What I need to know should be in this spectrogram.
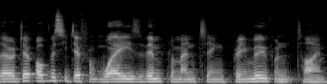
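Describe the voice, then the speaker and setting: A man with a strong British accent speaks at a very fast pace with ordinary pitch variation. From UK. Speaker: engineer; conference presenter. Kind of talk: conference presentation. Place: meeting room.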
